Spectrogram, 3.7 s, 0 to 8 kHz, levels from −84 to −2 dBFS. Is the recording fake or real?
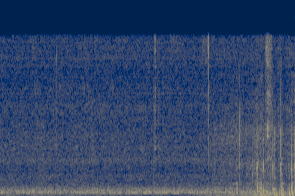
fake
